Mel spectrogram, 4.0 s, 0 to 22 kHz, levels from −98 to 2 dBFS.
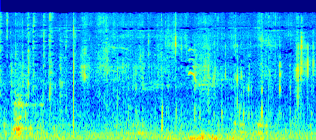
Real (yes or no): yes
